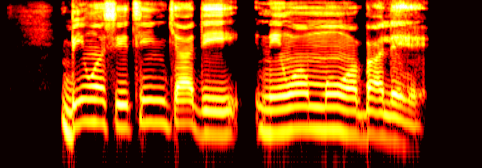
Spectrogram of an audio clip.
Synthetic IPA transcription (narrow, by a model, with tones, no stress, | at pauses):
bi˦w̃ɔ̃˦se˧ti˦n̩˦d͡ʒa˦de˧˨nĩ˧w̃ɔ̃˦mũ˦wɔ̃˧ba˧lɛ˨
